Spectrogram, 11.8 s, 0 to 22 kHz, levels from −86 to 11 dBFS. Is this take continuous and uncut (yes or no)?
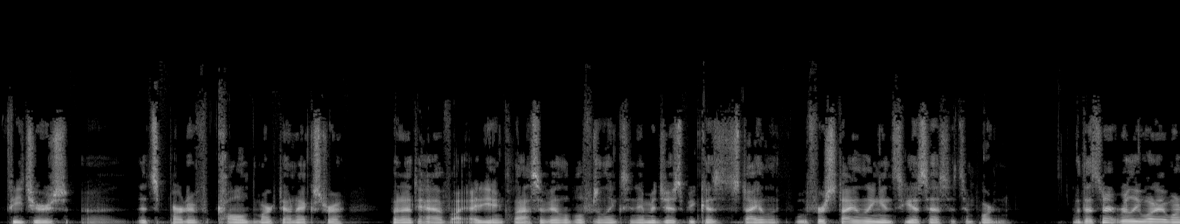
no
